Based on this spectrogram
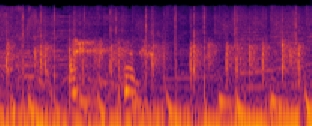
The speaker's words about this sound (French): ça s'applaudit. Bravo.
